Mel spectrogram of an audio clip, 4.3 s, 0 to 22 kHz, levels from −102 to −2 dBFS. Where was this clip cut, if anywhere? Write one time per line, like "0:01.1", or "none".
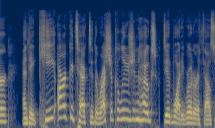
0:03.2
